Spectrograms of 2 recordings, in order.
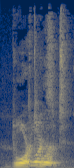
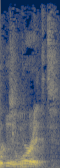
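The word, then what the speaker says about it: Dworet: Dwart. – Yeah. – Dwart. – I went to a Dwart. – College that sounded a lot like that. – Dwart.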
